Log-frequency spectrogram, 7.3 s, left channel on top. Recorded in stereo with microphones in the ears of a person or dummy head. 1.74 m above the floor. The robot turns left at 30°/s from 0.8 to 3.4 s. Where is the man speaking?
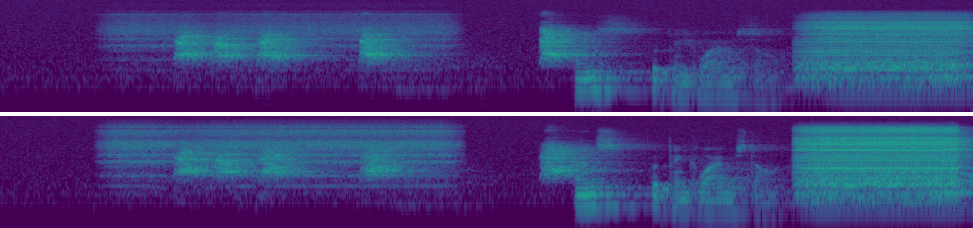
65° right (ahead or behind), 3 m.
